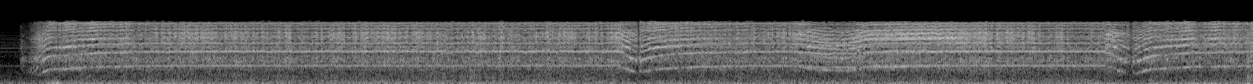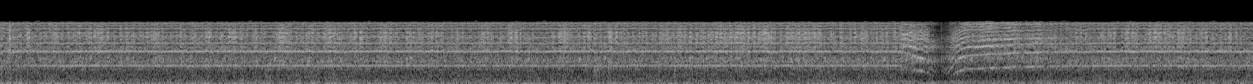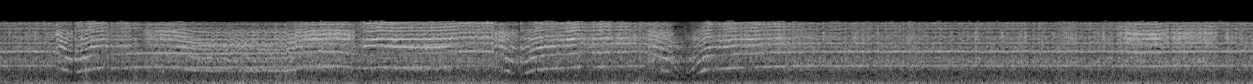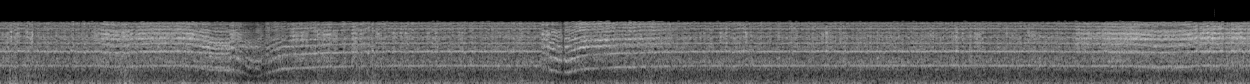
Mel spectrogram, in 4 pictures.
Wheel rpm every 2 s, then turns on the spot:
80, 230, 230, 210, 220, 190, 230, 230, 230, 230, 210, 180, 230, 200, 210, 170, 210, 230, 230, 210, 190, 200, 230, 240, 230.
none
